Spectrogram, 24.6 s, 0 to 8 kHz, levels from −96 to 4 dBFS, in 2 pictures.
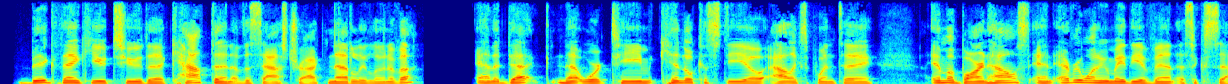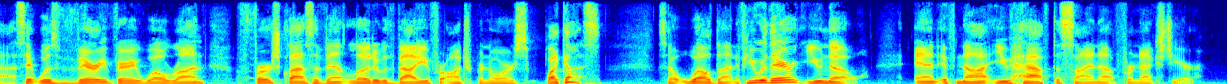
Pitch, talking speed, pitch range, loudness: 140 Hz, 160 wpm, 125-155 Hz, -19 LUFS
